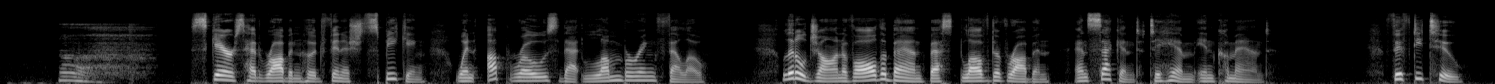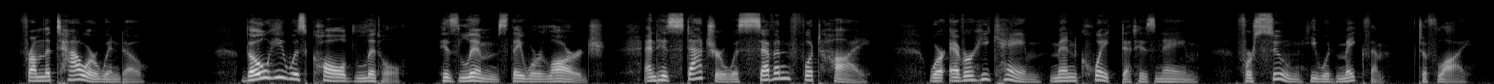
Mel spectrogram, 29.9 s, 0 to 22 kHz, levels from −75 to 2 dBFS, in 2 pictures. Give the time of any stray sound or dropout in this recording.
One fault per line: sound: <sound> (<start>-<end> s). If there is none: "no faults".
sound: sigh (0.1-1.6 s)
